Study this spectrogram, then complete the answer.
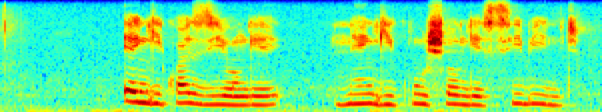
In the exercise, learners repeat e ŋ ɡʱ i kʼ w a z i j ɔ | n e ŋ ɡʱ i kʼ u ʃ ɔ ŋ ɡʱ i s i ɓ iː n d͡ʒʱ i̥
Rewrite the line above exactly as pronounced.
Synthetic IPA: e ŋ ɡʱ i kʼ w a z i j ɔ | n e ŋ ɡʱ i kʼ u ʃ ɔ ŋ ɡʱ e s i ɓ iː n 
